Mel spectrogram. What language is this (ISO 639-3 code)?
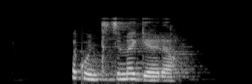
kab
